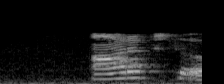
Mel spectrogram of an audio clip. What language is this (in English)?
Tamil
